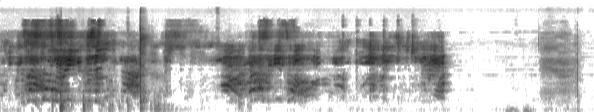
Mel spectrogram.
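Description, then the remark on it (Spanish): A group shouts a loud war cry, voices bursting out in several rhythmic rounds for about nine seconds before cutting off into near silence. “Se enchina, se enchina la piel, se enchina la piel con ese grito de guerra, oye.”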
